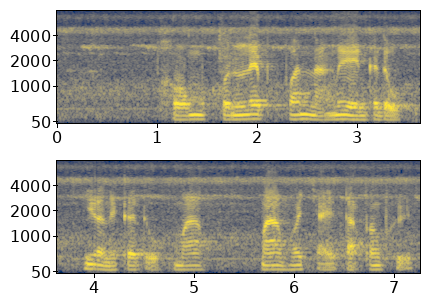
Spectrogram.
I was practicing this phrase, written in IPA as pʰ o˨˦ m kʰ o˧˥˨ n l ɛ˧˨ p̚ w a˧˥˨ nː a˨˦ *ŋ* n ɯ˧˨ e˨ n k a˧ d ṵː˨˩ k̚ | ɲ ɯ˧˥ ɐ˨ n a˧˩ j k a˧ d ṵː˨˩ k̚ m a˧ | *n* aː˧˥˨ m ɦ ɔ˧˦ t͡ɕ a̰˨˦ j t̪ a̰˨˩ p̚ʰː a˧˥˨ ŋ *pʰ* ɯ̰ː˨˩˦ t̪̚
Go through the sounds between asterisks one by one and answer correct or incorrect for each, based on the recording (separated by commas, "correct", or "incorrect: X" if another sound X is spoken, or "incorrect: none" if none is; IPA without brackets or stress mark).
correct, incorrect: m, correct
